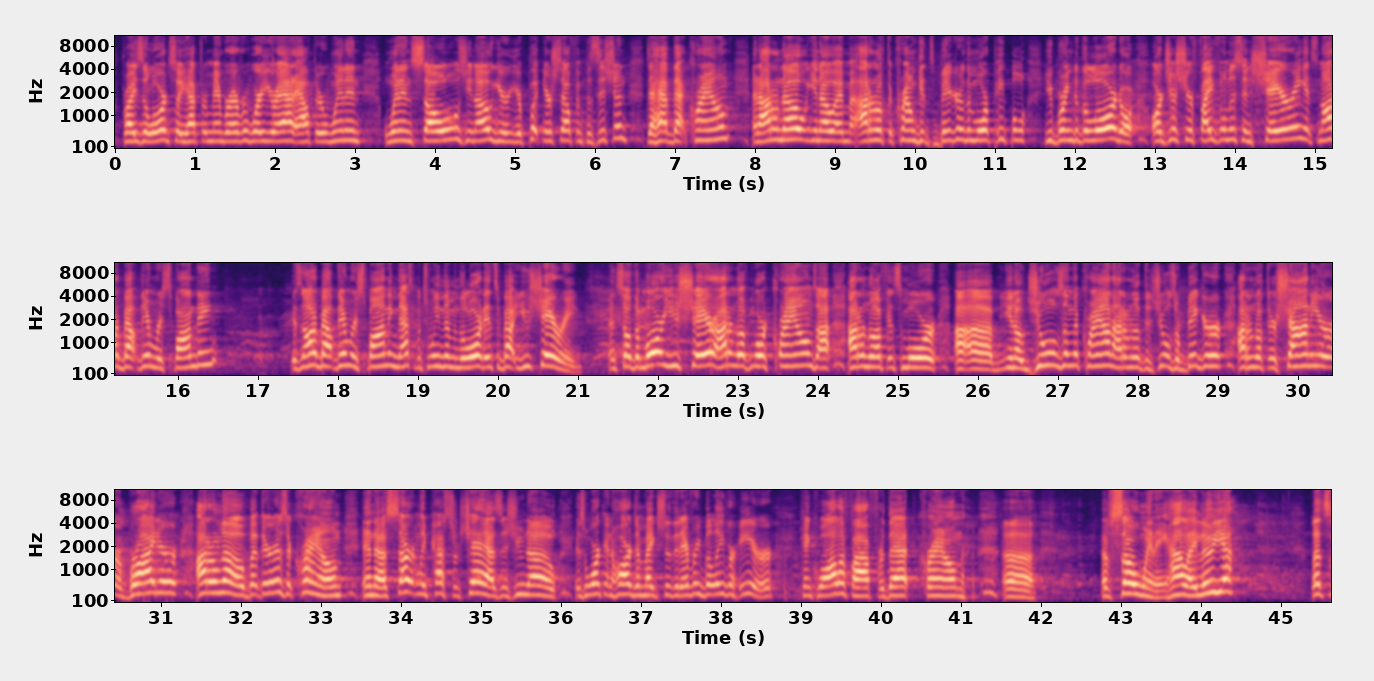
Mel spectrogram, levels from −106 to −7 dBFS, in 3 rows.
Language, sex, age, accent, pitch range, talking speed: English, female, 40-59, American, 260-315 Hz, 205 wpm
